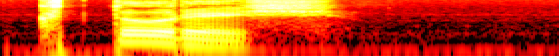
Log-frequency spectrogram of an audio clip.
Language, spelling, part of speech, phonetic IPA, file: Polish, któryś, pronoun, [ˈkturɨɕ], Pl-któryś.ogg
